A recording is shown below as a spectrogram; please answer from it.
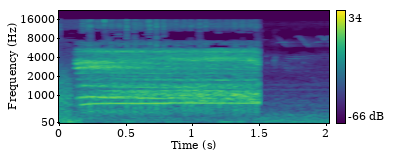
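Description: Small vibration motor buzzing steadily inside a 3D-printed toy cage, shaking the LEGO figure in it; the buzz cuts off suddenly about a second and a half in, leaving faint high chirps.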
